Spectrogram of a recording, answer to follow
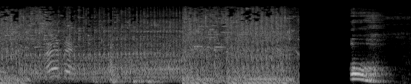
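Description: Film soundtrack of a violent scene: a chainsaw running under shouting, with glass shattering as shots go through a mirror. The whole mix cuts off abruptly about three seconds in.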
